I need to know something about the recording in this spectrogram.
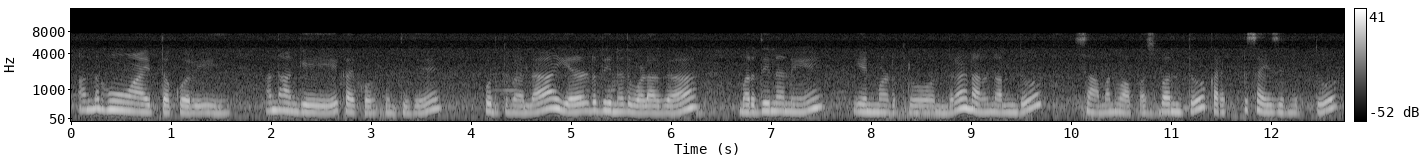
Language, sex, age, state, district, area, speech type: Kannada, female, 30-45, Karnataka, Bidar, urban, spontaneous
